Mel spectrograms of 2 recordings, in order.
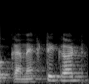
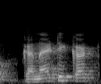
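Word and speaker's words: Connecticut: America का एक सूबा है, उसका नाम है कनेटिकट, इसको कनेक्टिकट नहीं पढ़ा जाता है, इसको कनेटिकट पढ़ा जाता है।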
